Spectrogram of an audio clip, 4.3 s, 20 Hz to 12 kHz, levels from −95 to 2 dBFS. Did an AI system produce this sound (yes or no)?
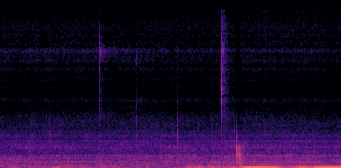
yes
